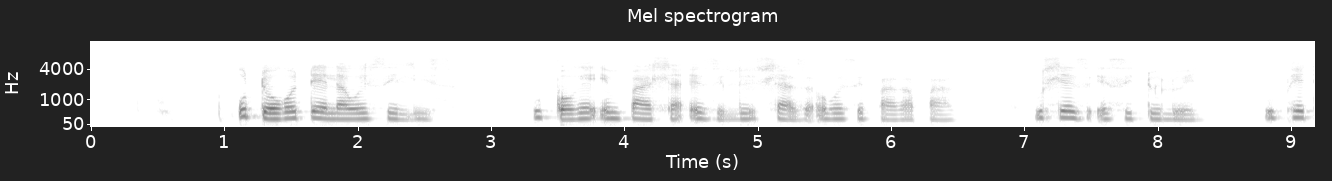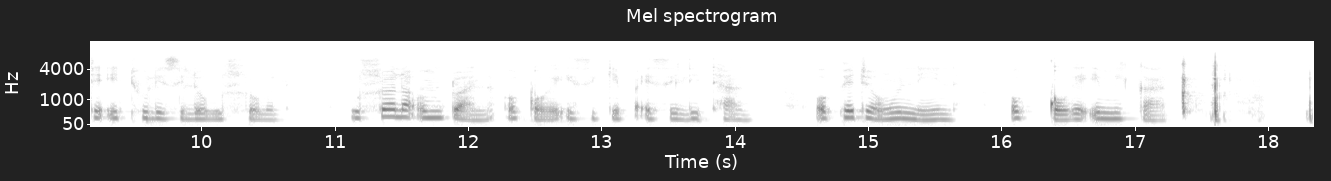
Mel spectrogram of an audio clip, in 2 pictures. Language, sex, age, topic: North Ndebele, female, 25-35, health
